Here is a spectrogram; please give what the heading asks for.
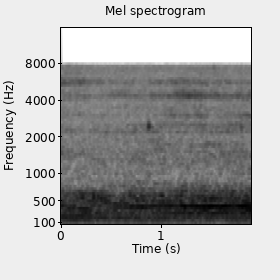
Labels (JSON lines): {"label": "anthrophony, boat engine", "recorder": "HydroMoth"}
